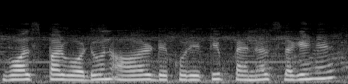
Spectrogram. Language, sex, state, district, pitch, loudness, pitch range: Hindi, female, Uttar Pradesh, Lucknow, 220 Hz, -17 LUFS, 210-230 Hz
